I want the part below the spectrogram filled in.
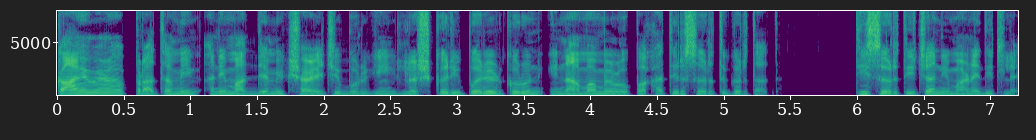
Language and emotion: Goan Konkani, neutral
